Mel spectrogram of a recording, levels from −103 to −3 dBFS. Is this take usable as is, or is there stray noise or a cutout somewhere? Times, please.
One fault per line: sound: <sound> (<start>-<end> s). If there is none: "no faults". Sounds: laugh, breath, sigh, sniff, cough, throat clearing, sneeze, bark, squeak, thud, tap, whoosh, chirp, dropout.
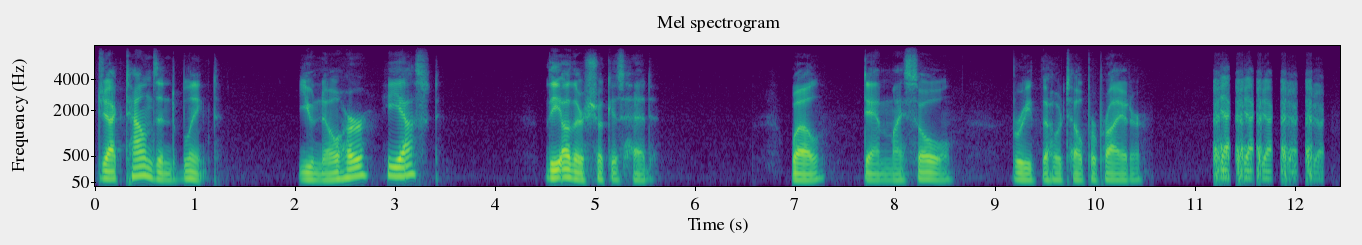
sound: laugh (11.2-12.3 s)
